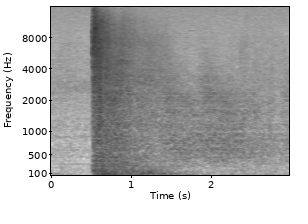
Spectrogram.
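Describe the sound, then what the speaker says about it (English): A frag grenade in the video game Warhammer 40K Rogue Trader bursts in a single loud, sudden blast that rolls off into a long, fading rumble with no voices. "Frag grenade. Let's try that."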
